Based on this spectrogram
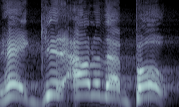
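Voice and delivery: loud, high angry shout from the shore; imitating an angry God yelling from the shore. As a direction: bark the order at him like a stern God. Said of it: "in an angry voice saying".

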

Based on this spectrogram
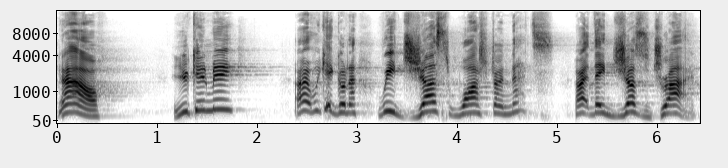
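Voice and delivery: high, loud acted disbelief; incredulous protest. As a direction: object in disbelief, stretching the words. Partners object to fishing now.

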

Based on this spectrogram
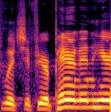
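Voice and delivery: usual speaking voice

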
